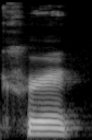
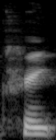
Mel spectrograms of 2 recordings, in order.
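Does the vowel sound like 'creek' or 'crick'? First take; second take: crick; creek. First: The word is said with a short 'i' vowel. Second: The word is said with a long 'ee' vowel.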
